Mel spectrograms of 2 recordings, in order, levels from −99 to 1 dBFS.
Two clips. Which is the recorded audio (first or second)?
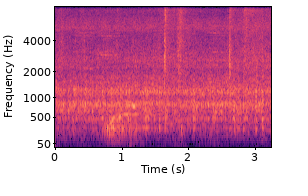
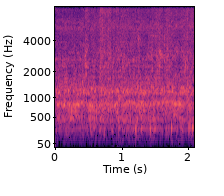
first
